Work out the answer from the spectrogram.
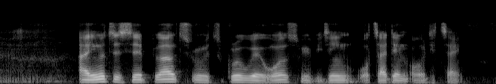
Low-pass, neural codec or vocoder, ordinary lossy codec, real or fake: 7.2 kHz; codec, 24 kHz, 0.9 kbps, WavTokenizer, small release; none; fake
